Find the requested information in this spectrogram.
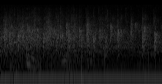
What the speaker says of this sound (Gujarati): તો એકવાર આપણે એમને તાળીઓના ગડગડાટ સાથે આપણે એમને સ્ટેજ ઉપર બોલાવવાના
